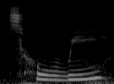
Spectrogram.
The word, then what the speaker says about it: Teague: I said sound it out, not spell it. Twee.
